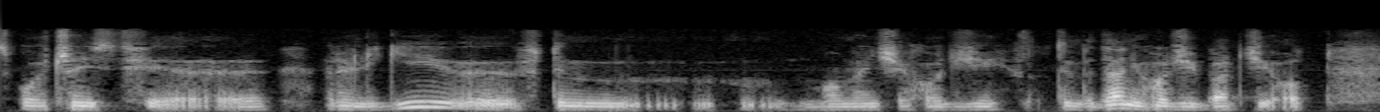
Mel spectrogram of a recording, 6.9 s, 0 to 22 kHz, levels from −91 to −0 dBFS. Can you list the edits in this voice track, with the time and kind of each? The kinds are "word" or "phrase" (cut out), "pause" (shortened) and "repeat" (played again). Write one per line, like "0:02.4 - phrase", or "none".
none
